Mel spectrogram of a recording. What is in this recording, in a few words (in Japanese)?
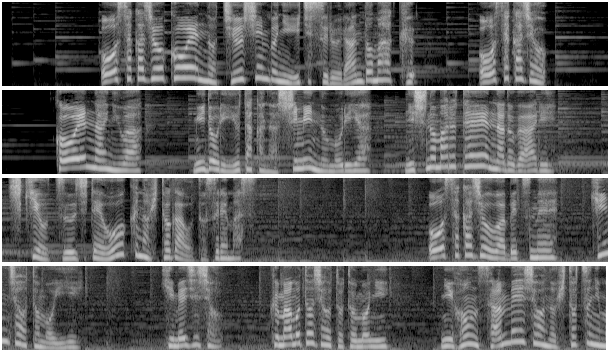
NAサンプル, 声優・ナレーター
